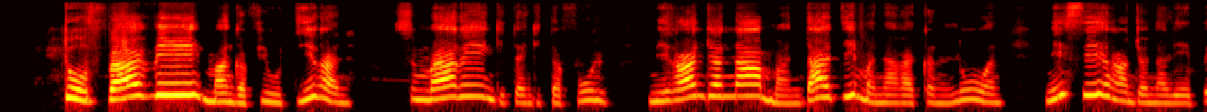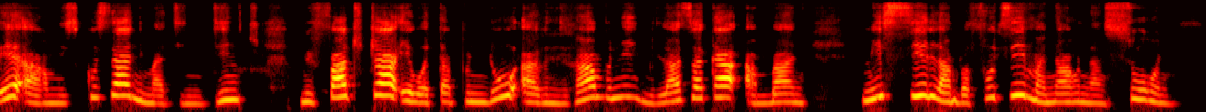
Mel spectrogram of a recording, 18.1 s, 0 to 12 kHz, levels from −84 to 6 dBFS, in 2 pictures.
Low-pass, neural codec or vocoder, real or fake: 10.8 kHz; codec, 44.1 kHz, 7.8 kbps, DAC; fake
